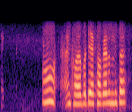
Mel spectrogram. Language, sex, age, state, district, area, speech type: Assamese, female, 18-30, Assam, Sivasagar, rural, conversation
